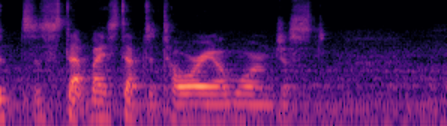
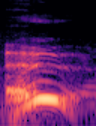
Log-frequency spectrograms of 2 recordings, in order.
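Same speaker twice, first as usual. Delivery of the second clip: loud gravelly "ooh", pitched up; Thwomp groan; 7 semitones higher, 11 dB louder than usual. Shown as a demonstration. Demonstrating a Thwomp impression to viewers, loud gravelly groan. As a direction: force out a rough, rumbling groan. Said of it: "a thwomp impression".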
